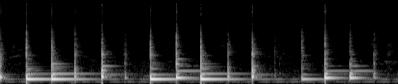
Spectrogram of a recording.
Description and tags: A common martillo variation influenced by some known bongoceros, notably Johnny "Dandy" Rodriguez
